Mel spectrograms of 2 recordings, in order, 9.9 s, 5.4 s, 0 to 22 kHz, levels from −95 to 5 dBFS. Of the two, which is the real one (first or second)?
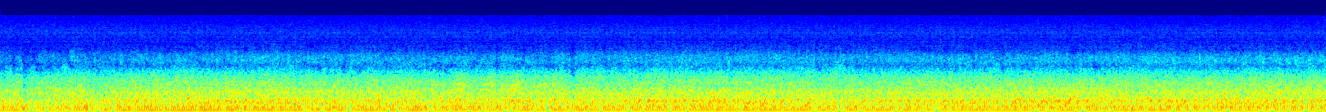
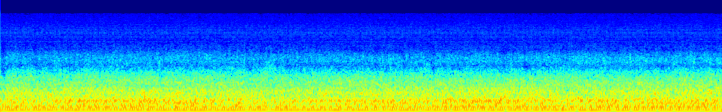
second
